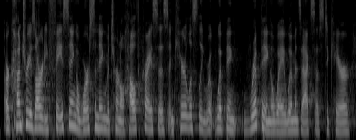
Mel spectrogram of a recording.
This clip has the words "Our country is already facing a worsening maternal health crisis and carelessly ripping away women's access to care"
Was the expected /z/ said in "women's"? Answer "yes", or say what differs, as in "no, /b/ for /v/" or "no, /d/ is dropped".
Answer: yes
